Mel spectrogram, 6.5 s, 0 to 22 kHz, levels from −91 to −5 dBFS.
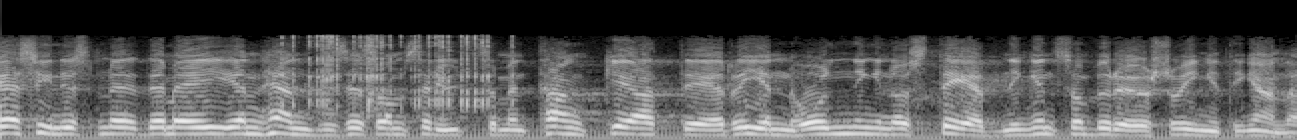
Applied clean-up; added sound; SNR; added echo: none; Clock; 10 dB; none.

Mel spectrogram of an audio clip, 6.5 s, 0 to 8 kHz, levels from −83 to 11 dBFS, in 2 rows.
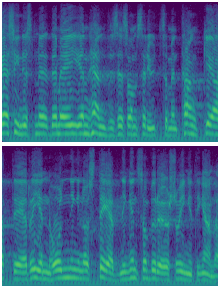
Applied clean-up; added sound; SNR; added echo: none; none; none; none.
